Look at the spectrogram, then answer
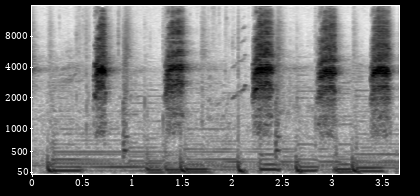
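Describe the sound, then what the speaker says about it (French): Wild parrots squawk in a garden in Clayton, Australia, giving five loud, harsh calls spaced about half a second apart, close by over a faint background. "on sort de la maison et on voit des perroquets voler dans le jardin"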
